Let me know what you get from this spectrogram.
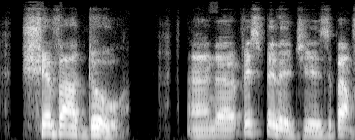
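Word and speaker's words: Przewodów: But it's Siewado.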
